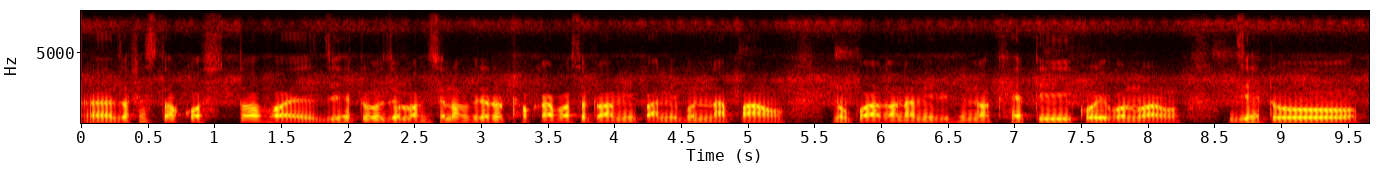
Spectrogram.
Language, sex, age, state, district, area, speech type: Assamese, male, 30-45, Assam, Lakhimpur, rural, spontaneous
